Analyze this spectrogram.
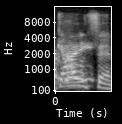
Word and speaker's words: Gallatin: I don't even know how to pronounce that city. Gallatin? Yeah, Gallatin.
